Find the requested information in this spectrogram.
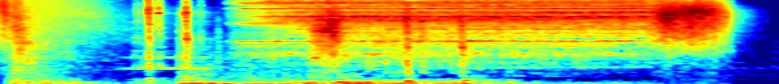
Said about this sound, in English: I almost smiled at the antique sound of an old-style airlock cycling.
